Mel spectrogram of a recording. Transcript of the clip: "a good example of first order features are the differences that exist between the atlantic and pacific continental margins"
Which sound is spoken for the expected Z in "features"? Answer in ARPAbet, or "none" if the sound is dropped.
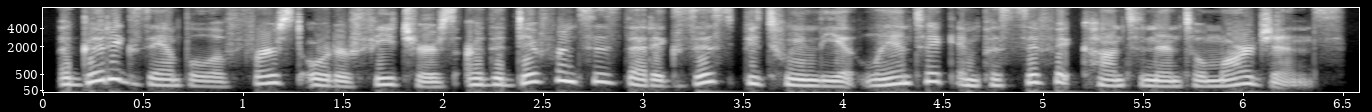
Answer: Z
